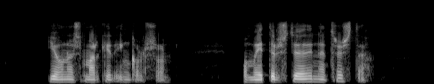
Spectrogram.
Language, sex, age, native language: Icelandic, male, 40-49, Icelandic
